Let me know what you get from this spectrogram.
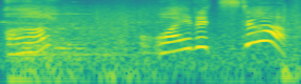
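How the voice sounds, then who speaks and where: Game sidekick: tiny excitable creature, squeaky, extremely high, hugely animated, childlike eagerness. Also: female voice, slow pace, background noise, exaggerated voice. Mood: curious. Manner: eager, exclamatory. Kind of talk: scripted game voice acting. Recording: game dialogue under loud music.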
